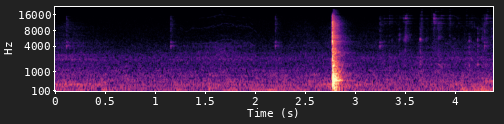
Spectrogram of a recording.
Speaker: You might hear the relay clicking when we do this. So, this is testing the relay uh the flasher relay is working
